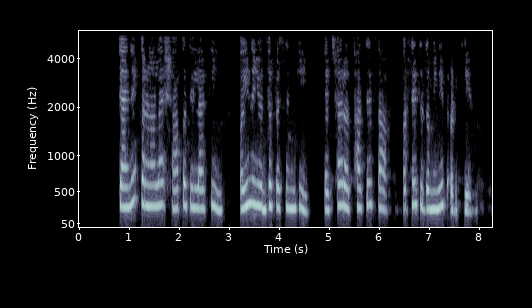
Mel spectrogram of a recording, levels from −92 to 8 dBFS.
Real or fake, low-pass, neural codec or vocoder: real; 5.4 kHz; none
